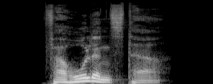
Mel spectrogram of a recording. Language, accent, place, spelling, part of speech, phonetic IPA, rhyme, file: German, Germany, Berlin, verhohlenster, adjective, [fɛɐ̯ˈhoːlənstɐ], -oːlənstɐ, De-verhohlenster.ogg
- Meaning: inflection of verhohlen: 1. strong/mixed nominative masculine singular superlative degree 2. strong genitive/dative feminine singular superlative degree 3. strong genitive plural superlative degree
